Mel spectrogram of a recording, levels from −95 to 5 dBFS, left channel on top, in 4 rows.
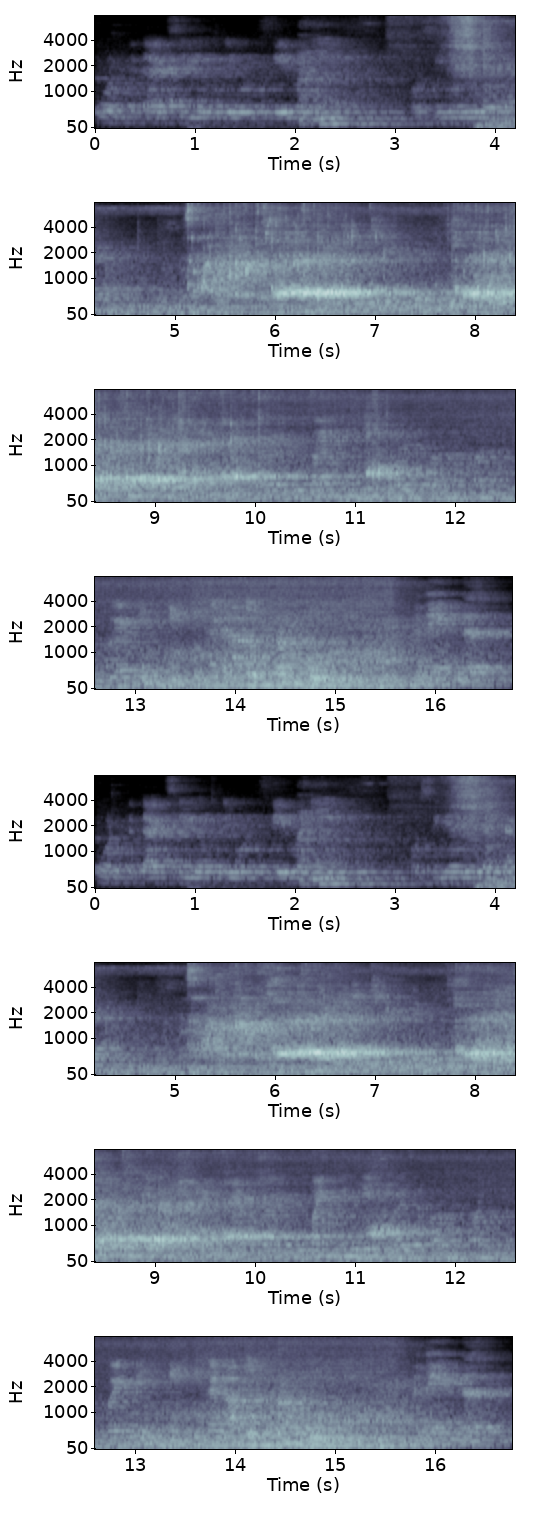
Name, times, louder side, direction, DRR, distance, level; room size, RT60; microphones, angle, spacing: voice 1, 0.0-2.5 3.2-4.4 5.8-13.2 13.7-14.7, right 1 dB, 85° right, -3 dB, 0.5 m, -35 dB
voice 2, 2.0-2.3 4.8-5.2 13.6-13.9 15.2-16.4, equal, 15° right, -18 dB, 0.9 m, -38 dB
sound 1, 2.9-3.0 3.4-3.9 4.6-4.7 5.1-7.2 7.7-11.3 12.2-15.6, left 2 dB, 85° left, 0.4 m, -25 dB
sound 2, 3.8-15.8, equal, 30° left, 1.4 m, -32 dB
3.2 x 2.0 x 2.4 m, 2.8 s
head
